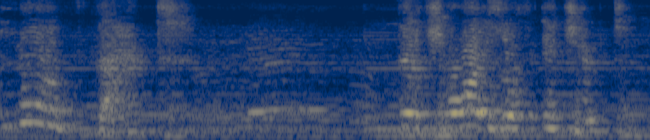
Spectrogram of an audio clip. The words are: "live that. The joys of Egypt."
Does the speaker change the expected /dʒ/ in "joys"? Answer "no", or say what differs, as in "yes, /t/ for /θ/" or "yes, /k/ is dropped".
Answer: yes, /tʃ/ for /dʒ/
